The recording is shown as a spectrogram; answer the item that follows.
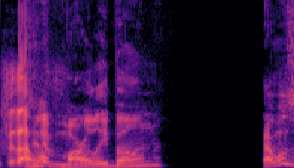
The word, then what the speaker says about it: Marylebone: it Marleybone? That one's not that bad, That's is it? what it's spelled like, but it is Marylebone.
